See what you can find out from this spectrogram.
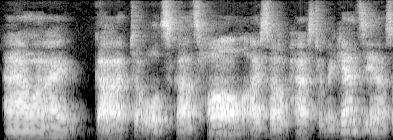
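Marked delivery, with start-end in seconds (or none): none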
